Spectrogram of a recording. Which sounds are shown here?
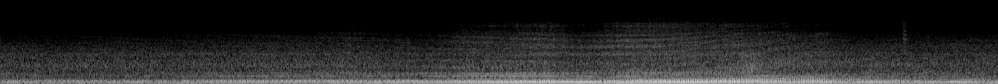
engine of unclear size, unidentified impact machinery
